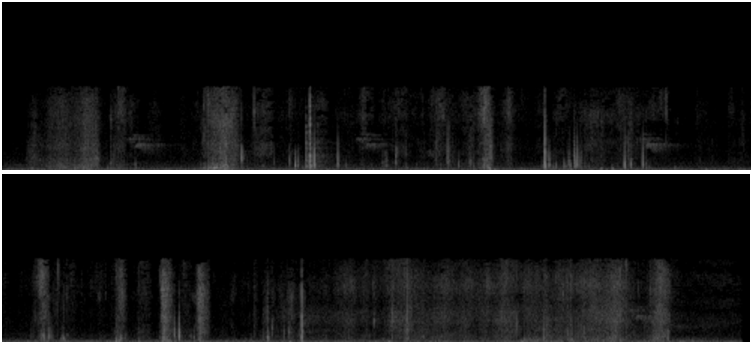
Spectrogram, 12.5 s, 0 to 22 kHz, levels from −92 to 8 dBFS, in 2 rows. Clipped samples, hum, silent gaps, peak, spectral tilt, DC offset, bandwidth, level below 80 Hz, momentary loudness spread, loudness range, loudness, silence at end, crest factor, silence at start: under 0.1%; none; none; -22 dBFS; -2.5 dB/octave; under 0.1%; 12 kHz; -80 dBFS; 14 LU; 3 LU; -57 LUFS; 0.05 s; 38 dB; 0 s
